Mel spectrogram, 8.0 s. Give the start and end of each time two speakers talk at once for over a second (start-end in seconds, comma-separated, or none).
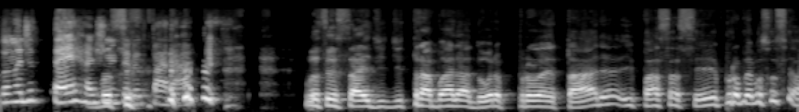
none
